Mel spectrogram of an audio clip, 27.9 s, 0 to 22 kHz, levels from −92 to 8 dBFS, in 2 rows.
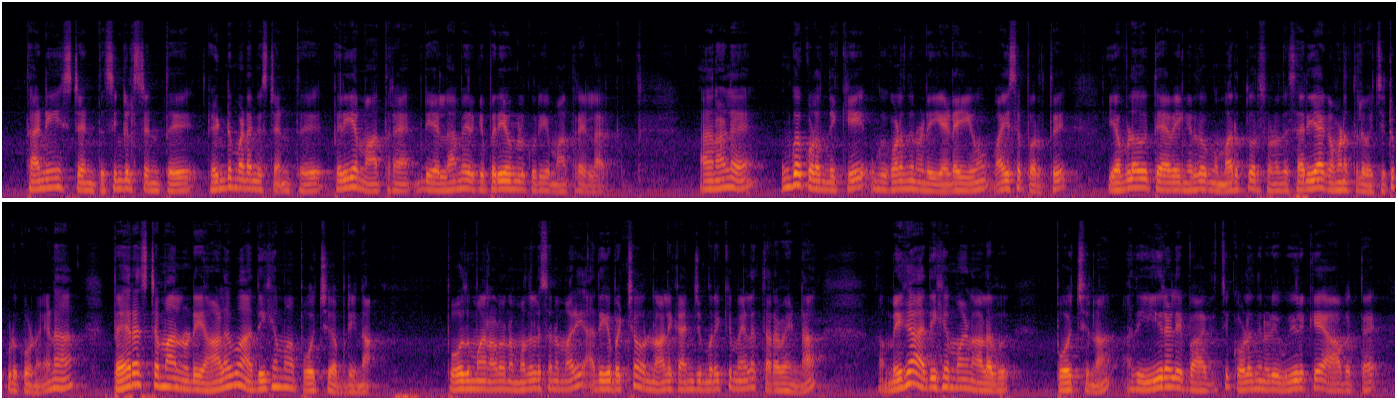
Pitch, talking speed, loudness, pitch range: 120 Hz, 135 wpm, -30 LUFS, 105-130 Hz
